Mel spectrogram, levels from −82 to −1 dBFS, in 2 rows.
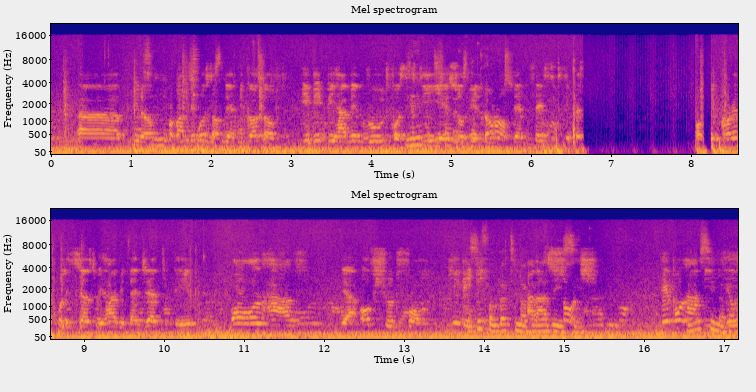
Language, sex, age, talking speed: English, male, 50-69, 150 wpm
